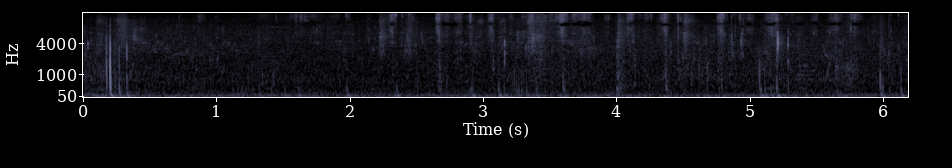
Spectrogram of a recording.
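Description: Faint scattered clicks and scratches of a long-handled brush working rubbing alcohol into a cactus's crevices to scrape off cochineal scale, with a sharper knock just after the start and another about five seconds in.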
